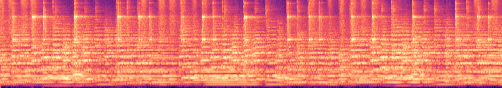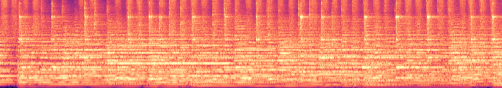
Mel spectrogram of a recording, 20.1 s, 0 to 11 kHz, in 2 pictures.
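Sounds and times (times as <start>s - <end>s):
brass and woodwind chords: 0.0s - 20.0s
percussion beat: 0.0s - 20.0s.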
